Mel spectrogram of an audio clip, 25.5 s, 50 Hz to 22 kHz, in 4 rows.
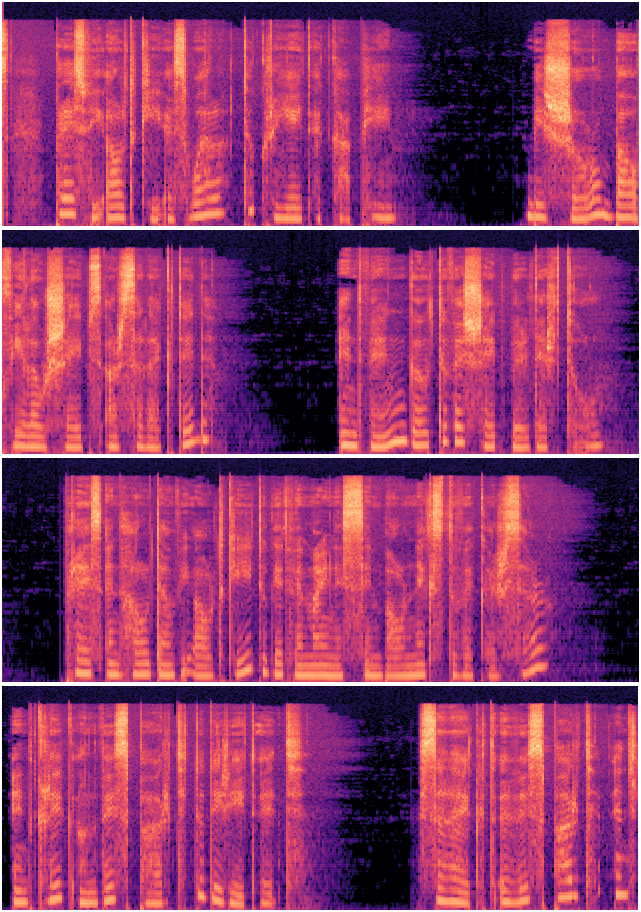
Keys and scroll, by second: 5.6 v, 10.5 shift+m, 23.1 v.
